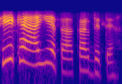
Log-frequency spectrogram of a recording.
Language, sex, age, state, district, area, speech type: Hindi, female, 30-45, Bihar, Samastipur, rural, conversation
